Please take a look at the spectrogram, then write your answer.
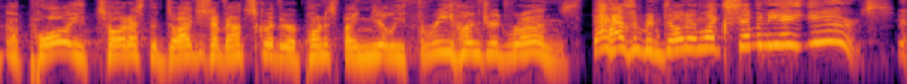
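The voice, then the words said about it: Imitates another person's voice. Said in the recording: “his Tim Kirchner impersonation? ... Tim Kirchner voice”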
